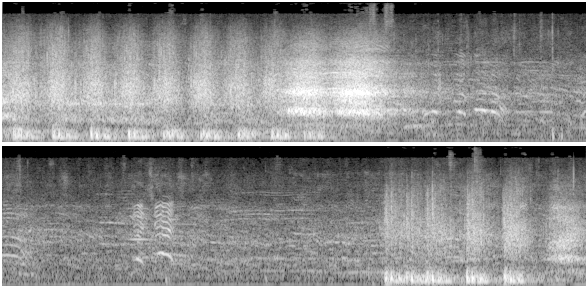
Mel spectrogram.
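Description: A stadium crowd chants and drums in a steady rhythm, outdoors.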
